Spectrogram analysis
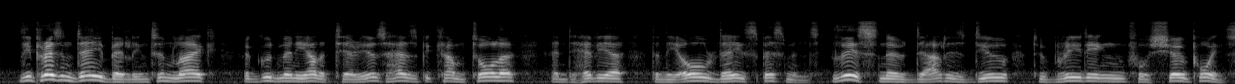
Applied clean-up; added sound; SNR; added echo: none; none; none; none.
